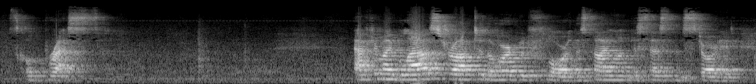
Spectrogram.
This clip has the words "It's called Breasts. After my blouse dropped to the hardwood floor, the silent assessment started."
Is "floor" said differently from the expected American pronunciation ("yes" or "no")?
no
